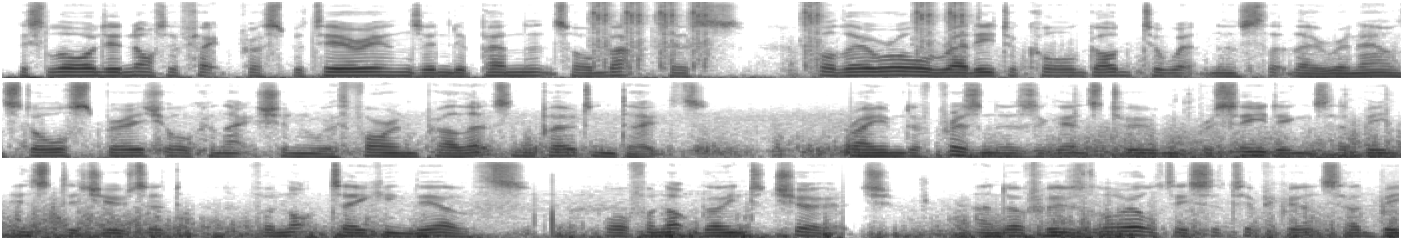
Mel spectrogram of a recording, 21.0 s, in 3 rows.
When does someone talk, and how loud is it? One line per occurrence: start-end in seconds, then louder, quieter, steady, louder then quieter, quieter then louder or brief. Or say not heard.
0.1-10.6 steady
11.2-20.9 steady.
